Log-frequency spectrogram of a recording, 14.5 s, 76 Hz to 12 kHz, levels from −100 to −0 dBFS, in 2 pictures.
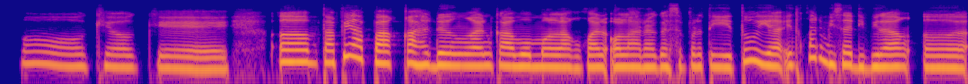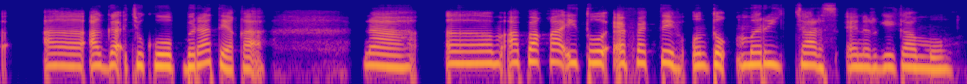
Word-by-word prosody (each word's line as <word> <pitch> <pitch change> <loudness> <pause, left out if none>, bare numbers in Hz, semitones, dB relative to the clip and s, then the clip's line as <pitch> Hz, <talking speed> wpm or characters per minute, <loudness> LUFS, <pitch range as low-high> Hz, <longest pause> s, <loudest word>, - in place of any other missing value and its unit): Oh, 250 -4 -5
oke 220 - -13 0.2
oke, 210 0 -7 0.8
mmm, 295 -1 +4
tapi 280 +8 0
apakah 270 -6 +2
dengan 235 -1 +2
kamu 230 -1 +2
melakukan 220 -1 +1
olahraga 215 0 +1
seperti 220 0 -3
itu 310 +8 -2
ya, 230 -2 +2
itu 240 - -5
kan 380 - 0
bisa 250 0 +2
dibilang, 220 0 +1
eee, 210 -1 0 0.3
a 235 -1 -1
agak 235 +2 0
cukup 230 -3 +2
berat 255 +6 +1
ya 190 - +2
Kak. 195 - -3 0.7
Nah, 220 -3 +1 0.2
mmm, 270 0 +1
apakah 280 +1 +1
itu 275 +1 +2
efektif 270 -3 0
untuk 240 0 +3
me-recharge 245 -2 0
energi 215 -1 -1
kamu? 200 -3 0
230 Hz, 135 wpm, -28 LUFS, 215-265 Hz, 0.8 s, mmm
